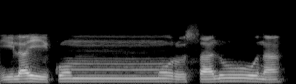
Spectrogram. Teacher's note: সাকিনের ডান দিকে পেশ এসছে, ওকে ওয়াও মাদ্দা বলা হয়। ওয়াও মাদ্দাকে সর্বদা একালি পরিমাণ টান দিয়ে পড়তে হয়, যেমন ইলাইকুম মুরসালুনা।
